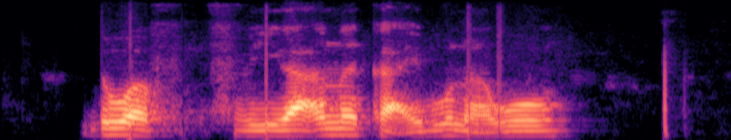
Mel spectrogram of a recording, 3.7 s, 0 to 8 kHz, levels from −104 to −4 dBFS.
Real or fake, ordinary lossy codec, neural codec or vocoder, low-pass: real; Opus, 24 kbps; none; 7.2 kHz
